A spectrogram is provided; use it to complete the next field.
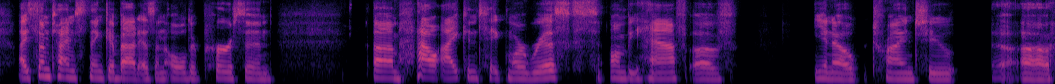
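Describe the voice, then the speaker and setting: Against a quiet background, a woman with a medium pitch speaks at a very slow pace, with fairly even intonation and long, frequent pauses. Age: 70s. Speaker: audience member asking questions. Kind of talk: Q&A question on video call. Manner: halting.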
